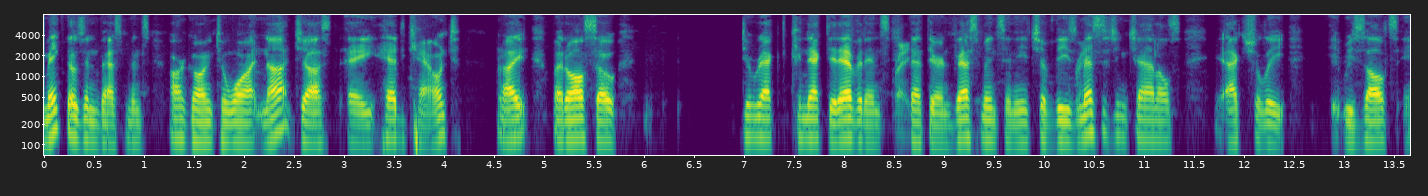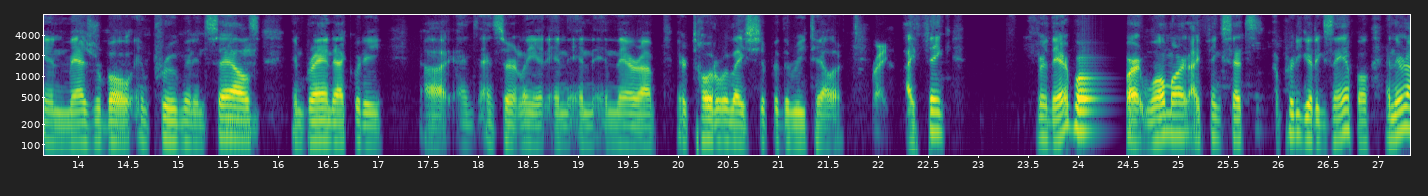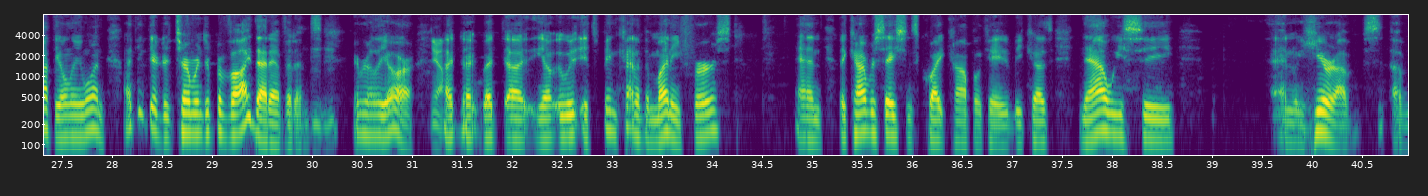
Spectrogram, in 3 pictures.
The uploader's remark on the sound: RetailWire Live at NRF 2024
